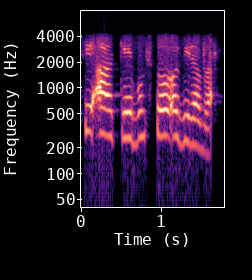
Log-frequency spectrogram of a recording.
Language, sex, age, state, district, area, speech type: Manipuri, female, 18-30, Manipur, Kakching, rural, conversation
